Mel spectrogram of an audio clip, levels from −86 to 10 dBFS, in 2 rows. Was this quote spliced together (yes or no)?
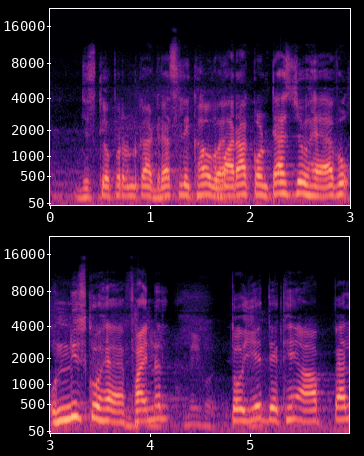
yes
